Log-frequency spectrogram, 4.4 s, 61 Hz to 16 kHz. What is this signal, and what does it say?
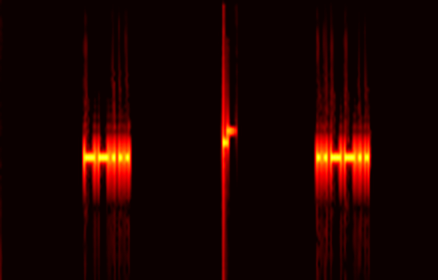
Morse code, heard as a keyed tone, about 36 wpm, 700 Hz. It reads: 7 ?
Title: Single Character (Letter:Number:Punctuation:Prosign) 35wpm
